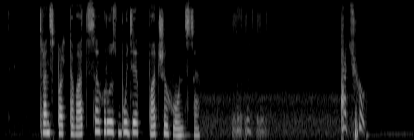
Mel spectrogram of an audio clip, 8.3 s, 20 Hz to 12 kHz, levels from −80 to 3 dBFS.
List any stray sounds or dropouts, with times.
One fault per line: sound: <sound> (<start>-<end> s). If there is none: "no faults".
sound: laugh (4.6-5.3 s)
sound: sneeze (6.8-7.3 s)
